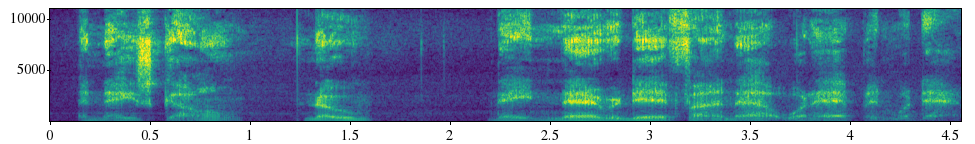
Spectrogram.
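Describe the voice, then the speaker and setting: A man uses a raspy, put-on character voice. He speaks at a moderate pace. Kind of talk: campfire ghost story. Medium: solo performance. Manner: rambling, conversational, full of fillers.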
